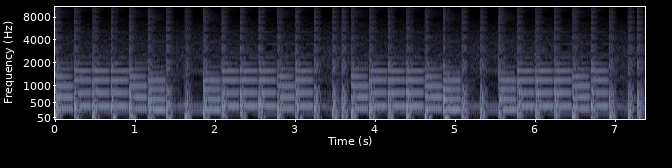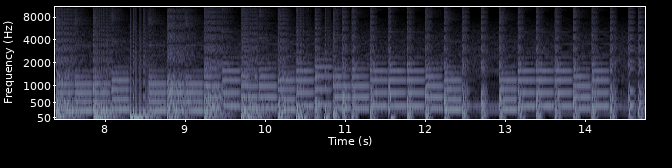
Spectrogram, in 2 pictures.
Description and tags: Video game music loop
Video game-esque music loop. Perfect for games, animations, and other types of media. Made in BeepBox.
chip, 8-bit, vgm, bleep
